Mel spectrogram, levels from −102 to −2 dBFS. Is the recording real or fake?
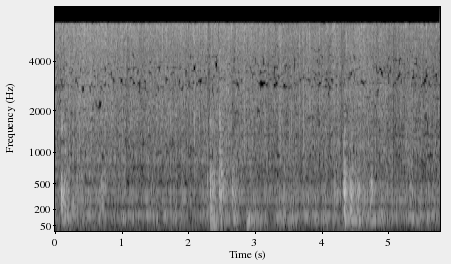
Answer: real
